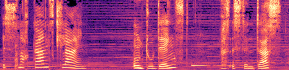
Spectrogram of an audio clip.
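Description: In a children's radio play, a little girl speaks slowly in a high voice, playful and matter-of-fact as she doubts and imagines in a childlike way. Faint music plays in the background.

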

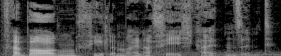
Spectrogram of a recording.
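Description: A gravelly whispering alien guinea pig. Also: female voice, a bass voice, big pitch swings, moderate pace, slight background noise, exaggerated voice. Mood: lofty. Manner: whispering, inverted Yoda-like word order. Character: ancient alien guinea pig plotting humanity's end.

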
